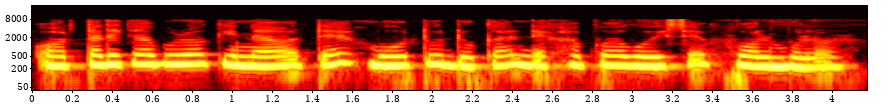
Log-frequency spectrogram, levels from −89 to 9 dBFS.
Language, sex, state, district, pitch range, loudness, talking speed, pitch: Assamese, female, Assam, Kamrup Metropolitan, 245-275 Hz, -11 LUFS, 130 wpm, 260 Hz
